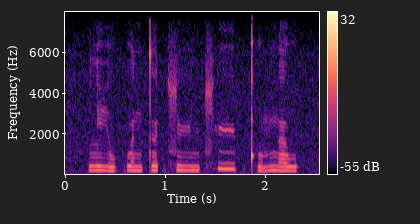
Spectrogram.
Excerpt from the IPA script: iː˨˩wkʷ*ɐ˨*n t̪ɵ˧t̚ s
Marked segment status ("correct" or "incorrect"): correct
